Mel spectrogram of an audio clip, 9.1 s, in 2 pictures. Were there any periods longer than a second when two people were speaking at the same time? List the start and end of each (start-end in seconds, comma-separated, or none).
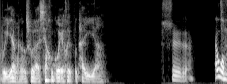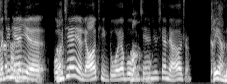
4.4-5.9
